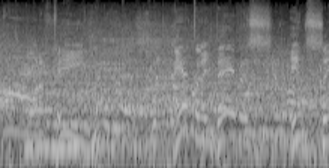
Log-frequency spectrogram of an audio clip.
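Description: Television play-by-play commentary over steady arena crowd noise at a basketball game.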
